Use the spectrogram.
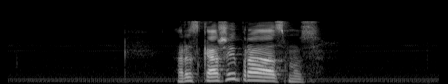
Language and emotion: Russian, positive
